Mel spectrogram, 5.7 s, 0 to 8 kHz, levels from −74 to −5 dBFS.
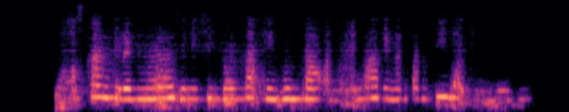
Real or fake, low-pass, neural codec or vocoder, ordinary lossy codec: fake; 7.2 kHz; codec, 44.1 kHz, 0.9 kbps, DAC; AAC, 32 kbps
